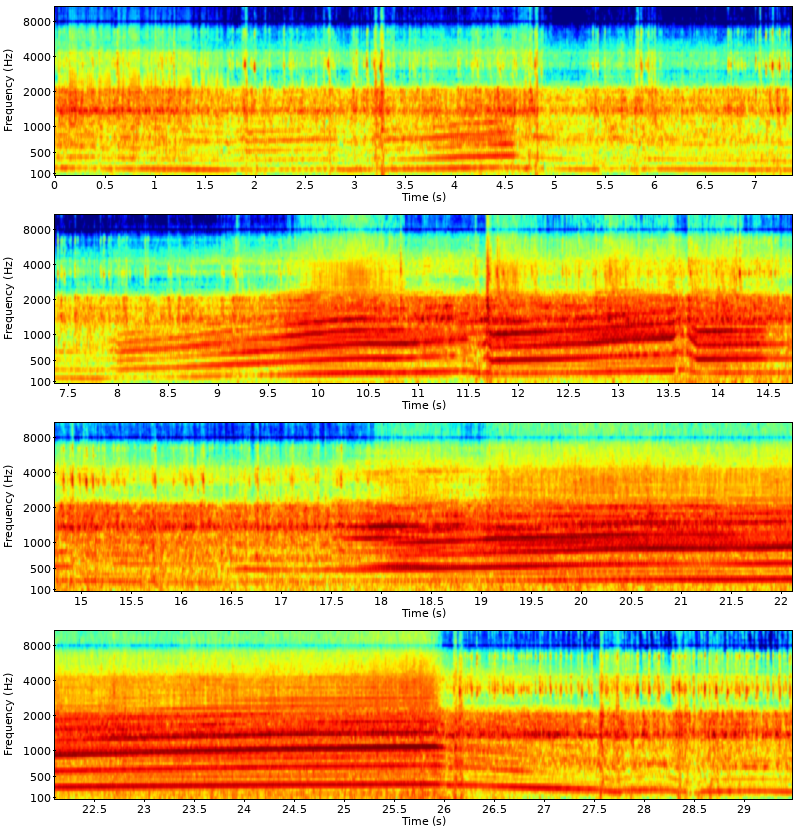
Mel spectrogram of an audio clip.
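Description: Sport motorcycle engine heard from onboard, under hard acceleration on a race track: the revs climb, drop sharply at two quick upshifts around the middle, then pull in one long rising run before falling away under braking, with short downshift blips near the end.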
